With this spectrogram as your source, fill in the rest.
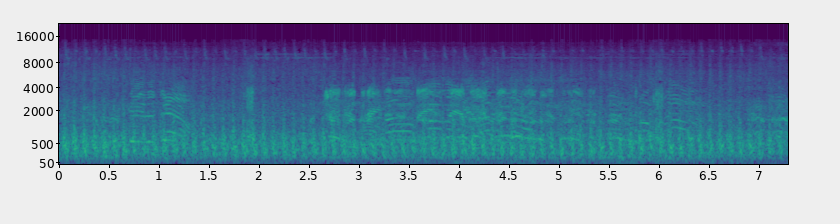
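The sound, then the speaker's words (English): A helicopter lands near parked vehicles and people, its loud rotor thrum steady and unbroken for the whole stretch, with a rapid chopping texture running through the wash of engine noise. “The chopper lands near parked vehicles and people.”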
